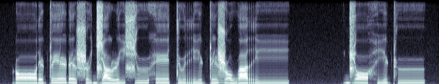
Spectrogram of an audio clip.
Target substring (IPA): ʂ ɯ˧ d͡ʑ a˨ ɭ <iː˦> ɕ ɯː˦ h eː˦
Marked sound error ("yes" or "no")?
yes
